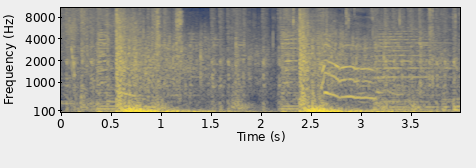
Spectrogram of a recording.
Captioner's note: shotgun blast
